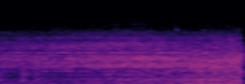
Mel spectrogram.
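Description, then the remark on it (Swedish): A steady rumble of traffic from a nearby road, a broad whooshing wash that swells slightly toward the end as a car seems to approach, with no voices. “Vi sitter vid en väg. Så det kommer köra förbi bilar.”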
